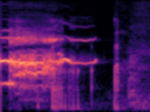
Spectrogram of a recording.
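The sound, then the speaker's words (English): A person shrieks a high, piercing cry in imitation of an eagle, a loud sustained screech that wavers and breaks off, followed by a brief pause and a short squawk. “It's an eagle.”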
